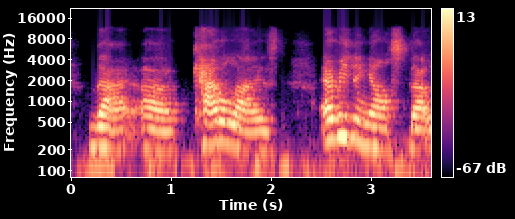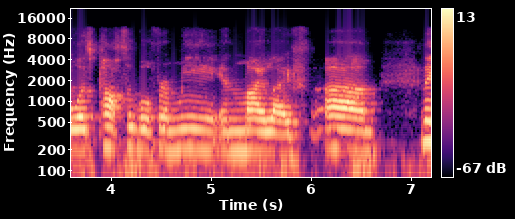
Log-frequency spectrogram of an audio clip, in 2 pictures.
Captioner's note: none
